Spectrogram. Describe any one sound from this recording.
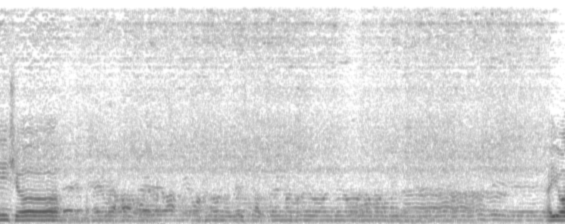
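A congregation sings a hymn together in a large echoing hall.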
